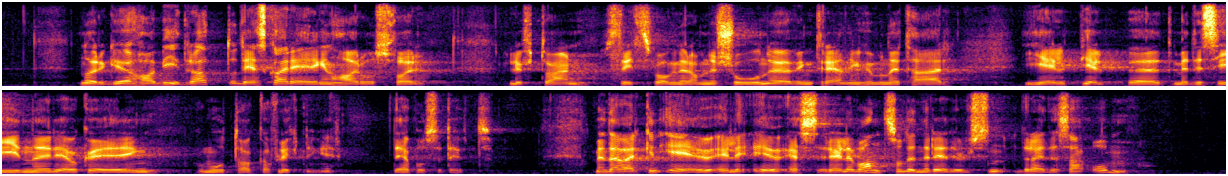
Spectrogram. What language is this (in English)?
Norwegian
